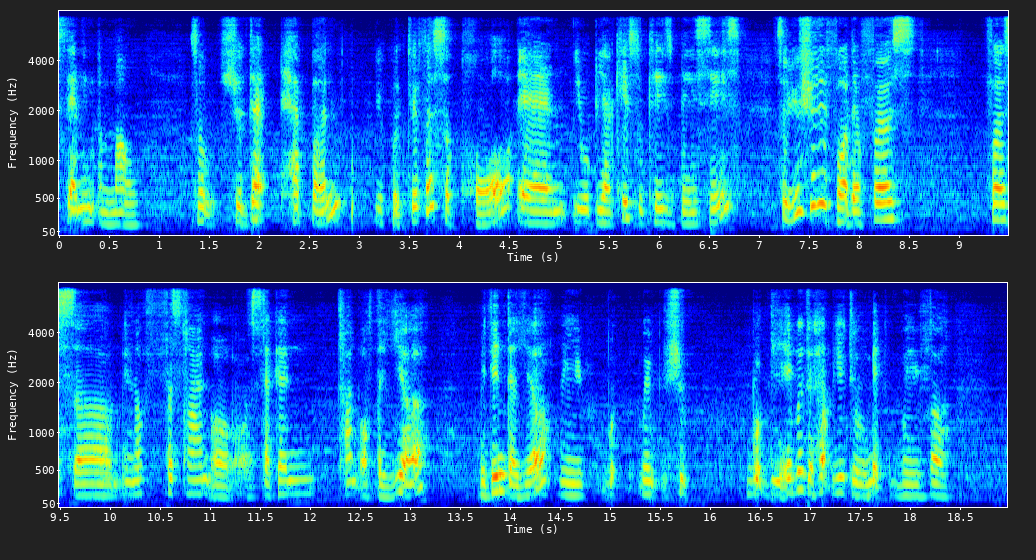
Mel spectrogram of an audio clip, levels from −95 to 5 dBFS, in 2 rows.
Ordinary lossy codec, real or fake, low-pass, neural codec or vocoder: AAC, 48 kbps; fake; 7.2 kHz; codec, 44.1 kHz, 2.6 kbps, SNAC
